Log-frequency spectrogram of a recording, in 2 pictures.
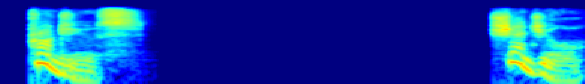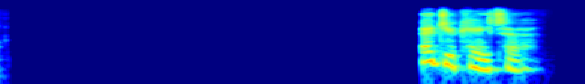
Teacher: The English letter D can be pronounced as the sound J. before the sound U.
